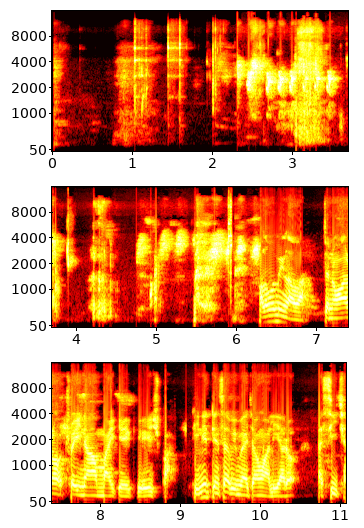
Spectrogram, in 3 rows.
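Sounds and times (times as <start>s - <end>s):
spoon clinking against bowl: 1.0s - 1.8s
person slurping noodles: 4.2s - 4.6s.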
